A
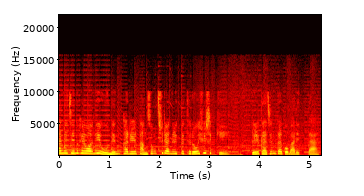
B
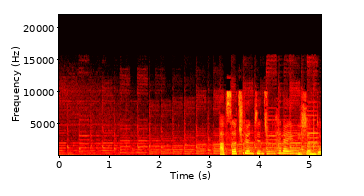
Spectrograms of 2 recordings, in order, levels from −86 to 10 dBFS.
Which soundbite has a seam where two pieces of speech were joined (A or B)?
B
